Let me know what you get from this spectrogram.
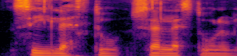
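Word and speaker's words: Sé lest: The translation of it, so it's Celestal, is how it's pronounced, translates to "I see a train."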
